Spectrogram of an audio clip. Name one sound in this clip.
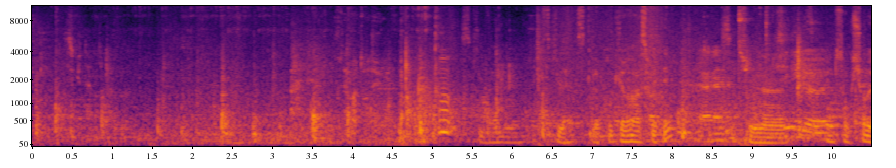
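A young woman sniffles and sobs.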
